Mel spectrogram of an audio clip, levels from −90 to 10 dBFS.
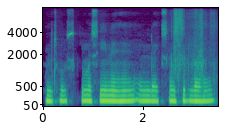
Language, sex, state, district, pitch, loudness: Hindi, male, Uttar Pradesh, Saharanpur, 125 Hz, -15 LUFS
